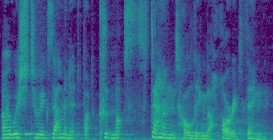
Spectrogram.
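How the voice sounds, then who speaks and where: Actress as a solemn goddess in a fantasy game, deep slow regal voice, big reverb. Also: female voice, close to an everyday voice. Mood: troubled. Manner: measured, formal, grave. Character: solemn, weary, otherworldly female deity, regal and mysterious. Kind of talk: scripted fantasy game dialogue. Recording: echoey reverb, faint noise.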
